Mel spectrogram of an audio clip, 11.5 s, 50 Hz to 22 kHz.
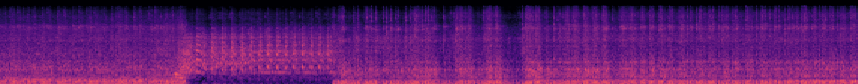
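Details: Cafe scrambler project bike running for the first time in 21 years after a carb rebuild and rewiring, silencer insert removed: cranks, catches and runs with a loud, raw open-exhaust bark under throttle blips.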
